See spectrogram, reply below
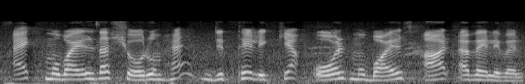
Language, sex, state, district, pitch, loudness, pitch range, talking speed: Punjabi, female, Punjab, Pathankot, 235 Hz, -15 LUFS, 220-260 Hz, 150 wpm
